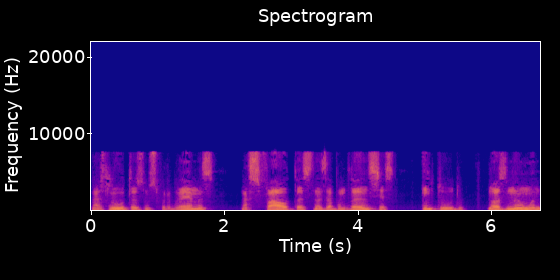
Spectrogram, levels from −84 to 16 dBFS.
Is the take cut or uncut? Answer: uncut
